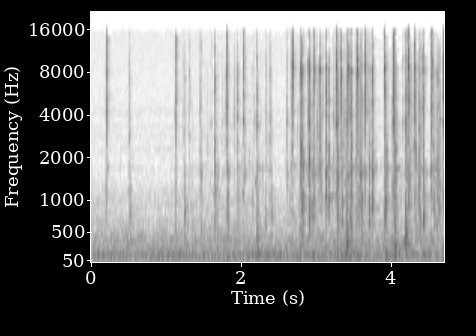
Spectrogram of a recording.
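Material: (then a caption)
Plastic. Fingertips of both hands type rapidly on a full-size backlit mechanical computer keyboard with plastic keycaps. Sharp, bright key clicks start sparse and grow into a dense, uneven flurry over a low, steady hum.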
